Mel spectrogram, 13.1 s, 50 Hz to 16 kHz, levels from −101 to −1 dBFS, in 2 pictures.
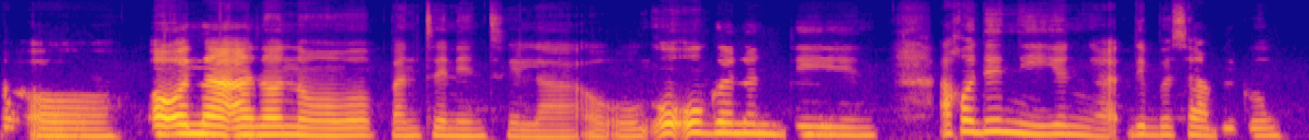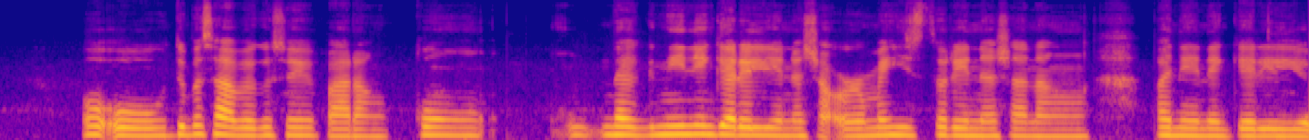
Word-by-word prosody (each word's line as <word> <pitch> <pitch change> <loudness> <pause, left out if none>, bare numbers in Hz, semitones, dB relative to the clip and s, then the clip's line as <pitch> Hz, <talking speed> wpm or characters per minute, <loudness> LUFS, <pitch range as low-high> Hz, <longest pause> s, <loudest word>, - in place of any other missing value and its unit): Oo. 180 -3 -3 0.2
Oo, 225 0 +11
na 230 - +10 0.2
ano, 215 0 +4
'no 200 - +2 0.4
pansinin 185 -1 -5
sila, 160 -3 -8 0.2
oo. 170 +1 -8 0.2
Oo, 250 +1 +4
gano'n 250 -2 +1
din. 210 -2 -4 0.4
Ako 245 +5 +1
din, 290 -1 +1
eh, - - -2
'yun 220 - -5
nga, - - -6
di 215 - -4
ba, 210 - -6
sabi 195 -2 -4
ko 190 - -8 0.7
oo, 210 -2 +1 0.2
'di 215 - +1
ba 225 - 0
sabi 200 -2 +3
ko - - -2
sa'yo 195 0 -4
parang 175 -1 -4 0.2
kung 205 -1 -1 0.5
nagninigarilyo 210 0 +1
na 185 - -5
siya - - -5
or 180 - -2
may 200 +2 -1
history 200 -1 -2
na 185 - -2
siya 185 - -5
ng 175 0 -6 0.3
paninigarilyo 185 -2 -1
195 Hz, 175 wpm, -19 LUFS, 180-210 Hz, 0.7 s, Oo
